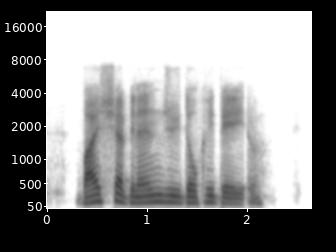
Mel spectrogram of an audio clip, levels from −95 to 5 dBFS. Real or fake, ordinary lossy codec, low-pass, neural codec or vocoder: fake; Opus, 24 kbps; 7.2 kHz; codec, 16 kHz, 0.5 kbps, FunCodec, trained on LibriTTS, 25 frames a second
